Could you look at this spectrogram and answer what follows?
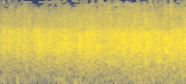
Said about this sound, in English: You can clap for that.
